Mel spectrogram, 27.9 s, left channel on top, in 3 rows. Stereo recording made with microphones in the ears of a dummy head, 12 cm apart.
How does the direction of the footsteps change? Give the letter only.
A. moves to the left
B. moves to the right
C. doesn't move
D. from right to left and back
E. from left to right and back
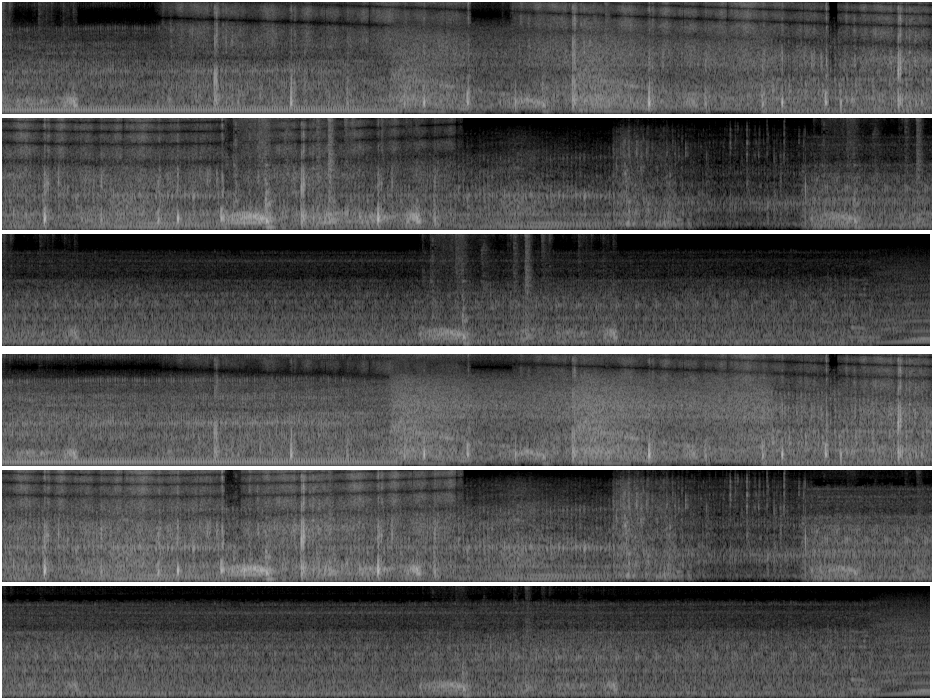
B.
